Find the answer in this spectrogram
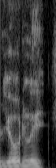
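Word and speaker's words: Yodlee: Zoho was using, it's pronounced many different ways. I pronounce it Yodel. I hear Yodely, only for their bank feeds.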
